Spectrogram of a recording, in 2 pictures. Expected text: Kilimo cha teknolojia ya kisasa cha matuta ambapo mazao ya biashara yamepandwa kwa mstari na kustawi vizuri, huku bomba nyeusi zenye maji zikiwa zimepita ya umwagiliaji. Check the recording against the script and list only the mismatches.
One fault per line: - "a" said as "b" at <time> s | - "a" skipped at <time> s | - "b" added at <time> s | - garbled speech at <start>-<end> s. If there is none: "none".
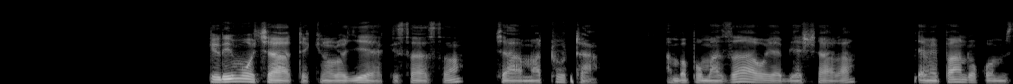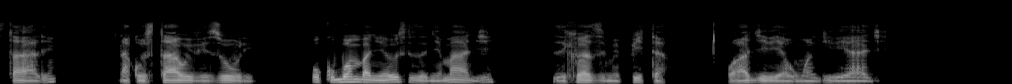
- "kwa ajili" added at 17.4 s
